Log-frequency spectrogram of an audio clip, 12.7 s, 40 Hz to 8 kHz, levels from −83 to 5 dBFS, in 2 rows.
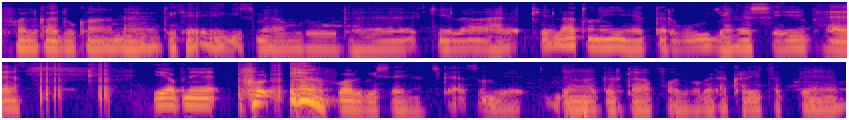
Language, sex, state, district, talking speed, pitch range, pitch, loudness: Hindi, male, Bihar, Araria, 115 wpm, 100-110 Hz, 105 Hz, -27 LUFS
